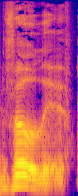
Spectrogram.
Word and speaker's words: Werle: He said Werle. And I was like, okay. But right. it's Werle's the family name. It's how the family pronounces it.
